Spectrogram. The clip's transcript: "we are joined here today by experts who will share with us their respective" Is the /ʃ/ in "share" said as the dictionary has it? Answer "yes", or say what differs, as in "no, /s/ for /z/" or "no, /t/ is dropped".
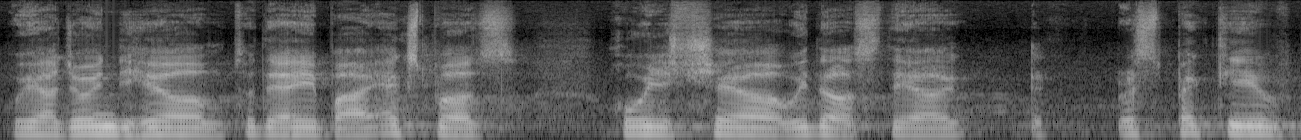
yes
